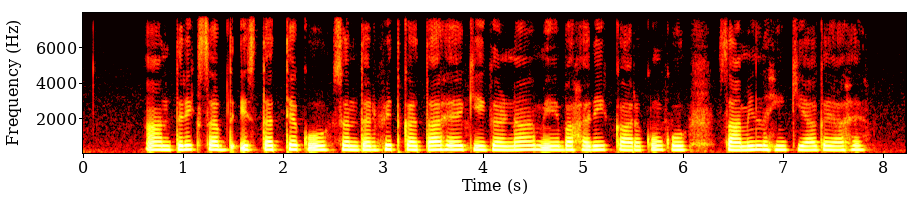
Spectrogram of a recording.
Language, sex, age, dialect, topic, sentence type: Hindi, female, 18-24, Hindustani Malvi Khadi Boli, banking, statement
